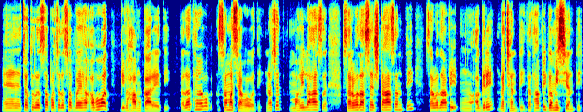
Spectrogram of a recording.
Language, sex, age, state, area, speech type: Sanskrit, male, 18-30, Odisha, rural, spontaneous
